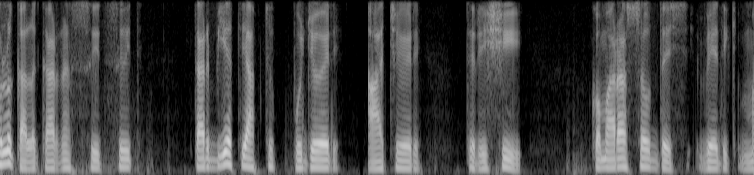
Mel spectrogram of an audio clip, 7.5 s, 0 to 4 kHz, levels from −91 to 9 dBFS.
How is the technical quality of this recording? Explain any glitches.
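The recording has two timing glitches, both from packets arriving unevenly on a call link. The audio also stops at 4 kHz, which fits a narrowband G.711 mu-law path at 64 kbps.

From 2.87 to 3.67 s, right after "تربیت یافتہ", there are repeated stalls (stutter). Packets arrived late or too slowly, so the jitter buffer emptied six times. Each time, the receiver stretched the last sound to cover the gap, about 79 ms in all, with the longest gap 30 ms. That is roughly a tenth of the span. No speech is lost, but it judders and hesitates.

From 4.71 to 5.72 s, a jitter buffer slow-down occurs. The buffer was low or had just raised its target delay, so the receiver rebuilt its reserve by repeating single pitch periods and fragments of pauses, adding 80 ms. Speech plays at about 93% speed with unchanged pitch, so syllables sound slightly drawn out and sluggish.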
